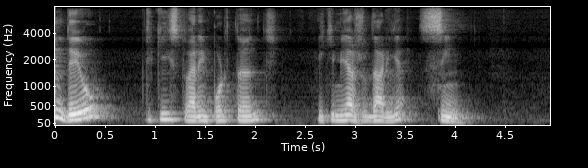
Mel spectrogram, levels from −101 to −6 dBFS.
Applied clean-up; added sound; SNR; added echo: none; none; none; reverberation time 0.4 s.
